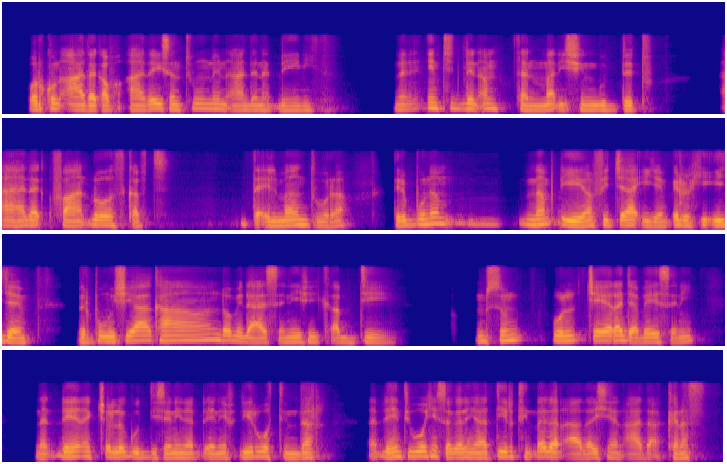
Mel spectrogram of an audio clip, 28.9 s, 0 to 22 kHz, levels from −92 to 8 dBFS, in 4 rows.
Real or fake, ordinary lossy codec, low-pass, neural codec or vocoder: fake; none; 7.2 kHz; codec, 16 kHz, about 1 kbps, DyCAST, with the encoder's durations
